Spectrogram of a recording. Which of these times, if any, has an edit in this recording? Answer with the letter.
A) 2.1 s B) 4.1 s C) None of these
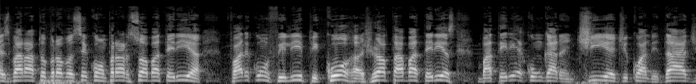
C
